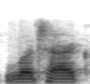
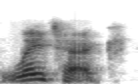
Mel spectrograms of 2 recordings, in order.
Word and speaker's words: LaTeX: am saying it or latex like other people say it they're both right it's just instead of pronouncing like latex you're just adding a k at the end um so latex is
